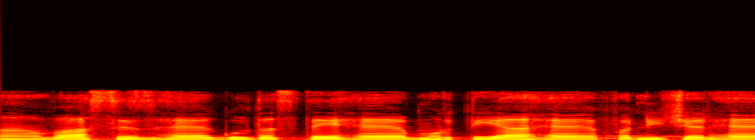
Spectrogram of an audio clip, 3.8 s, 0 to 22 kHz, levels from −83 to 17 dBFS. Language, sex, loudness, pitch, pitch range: Urdu, female, -14 LUFS, 220 Hz, 220-230 Hz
